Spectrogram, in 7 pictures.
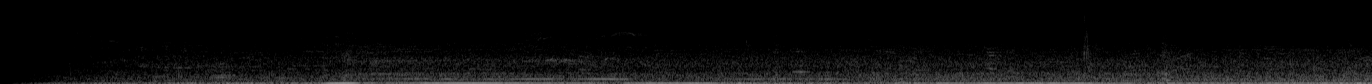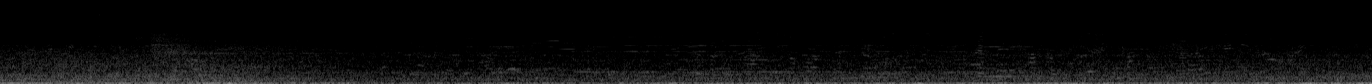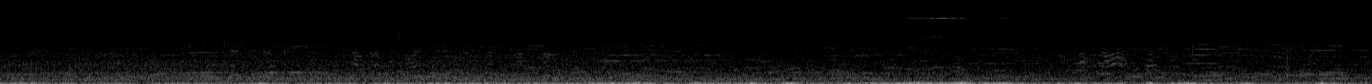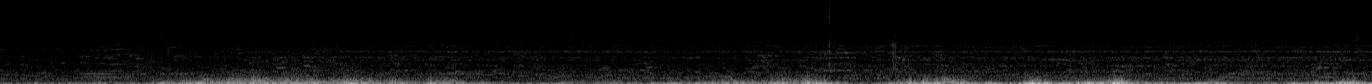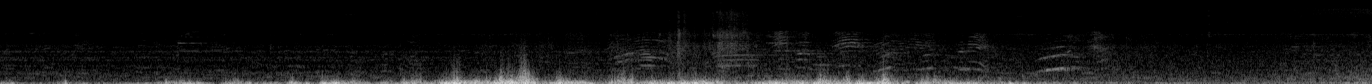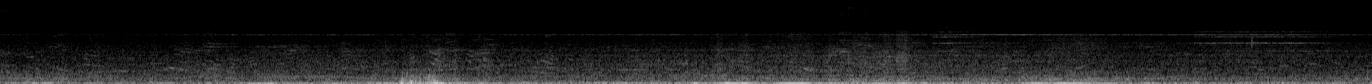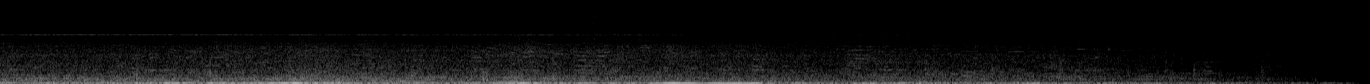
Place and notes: Theatinerstraße, Munich - in the Corner
In the Street, Streetcar, Traffic Sound, Street music, Tourists and pedestrians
